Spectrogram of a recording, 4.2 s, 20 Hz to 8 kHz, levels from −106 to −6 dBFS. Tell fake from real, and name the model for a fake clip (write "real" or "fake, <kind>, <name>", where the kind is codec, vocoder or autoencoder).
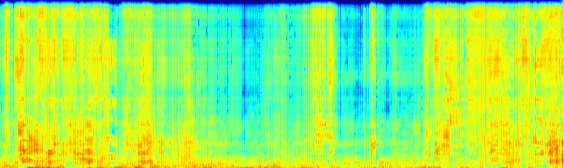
fake, vocoder, BigVGAN v2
